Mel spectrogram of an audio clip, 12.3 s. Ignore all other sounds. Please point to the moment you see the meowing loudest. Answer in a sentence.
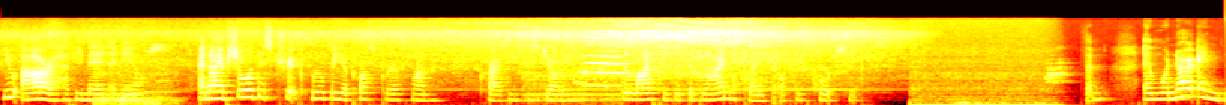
The loudest moment of the meowing is at 6 seconds.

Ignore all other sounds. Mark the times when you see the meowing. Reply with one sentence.
The meowing can be heard from 0.9 to 1.8 s, from 5.2 to 6.3 s and from 9.1 to 10.7 s.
